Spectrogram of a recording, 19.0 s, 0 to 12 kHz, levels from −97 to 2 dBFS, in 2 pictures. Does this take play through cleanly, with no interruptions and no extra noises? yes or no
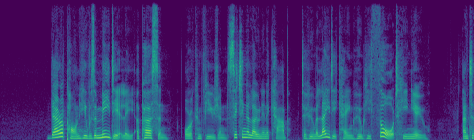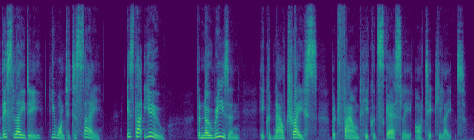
yes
